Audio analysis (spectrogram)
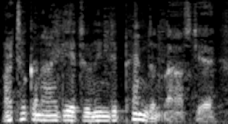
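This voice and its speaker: A man's voice: fairly low pitch, very animated, fast, gravelly. A jaded middle-aged comedy writer in a radio play. He is sardonic and world-weary, yet his intonation moves about a lot. The recording is a little dull. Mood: bitter, resigned. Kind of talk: naturalistic radio comedy-drama acting.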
